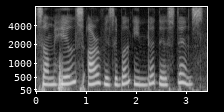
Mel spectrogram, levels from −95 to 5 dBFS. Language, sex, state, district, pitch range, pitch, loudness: English, female, Assam, Kamrup Metropolitan, 235-280 Hz, 250 Hz, -18 LUFS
